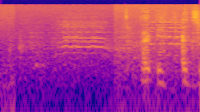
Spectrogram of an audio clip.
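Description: A farm animal bleating once in the background, a short, slightly wavering call.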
